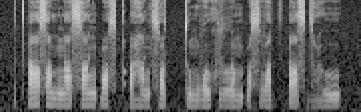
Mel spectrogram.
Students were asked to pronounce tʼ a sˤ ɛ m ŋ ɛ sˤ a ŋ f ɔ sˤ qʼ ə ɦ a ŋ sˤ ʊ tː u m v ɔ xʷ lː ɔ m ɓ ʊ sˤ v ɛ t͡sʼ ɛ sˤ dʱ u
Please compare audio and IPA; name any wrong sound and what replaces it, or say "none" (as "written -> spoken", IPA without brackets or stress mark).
f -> ɓ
